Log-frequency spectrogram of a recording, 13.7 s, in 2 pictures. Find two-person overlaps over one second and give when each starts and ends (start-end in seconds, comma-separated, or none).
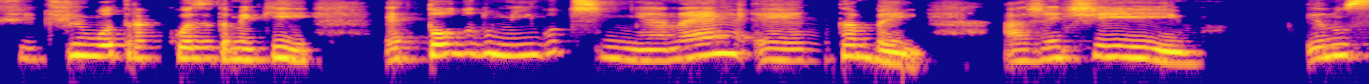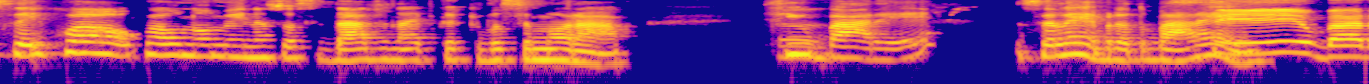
none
